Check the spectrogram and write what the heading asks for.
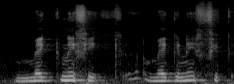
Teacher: The French consonant blend GN has the sound of ni, NI, like in English word onion, onion, onion.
